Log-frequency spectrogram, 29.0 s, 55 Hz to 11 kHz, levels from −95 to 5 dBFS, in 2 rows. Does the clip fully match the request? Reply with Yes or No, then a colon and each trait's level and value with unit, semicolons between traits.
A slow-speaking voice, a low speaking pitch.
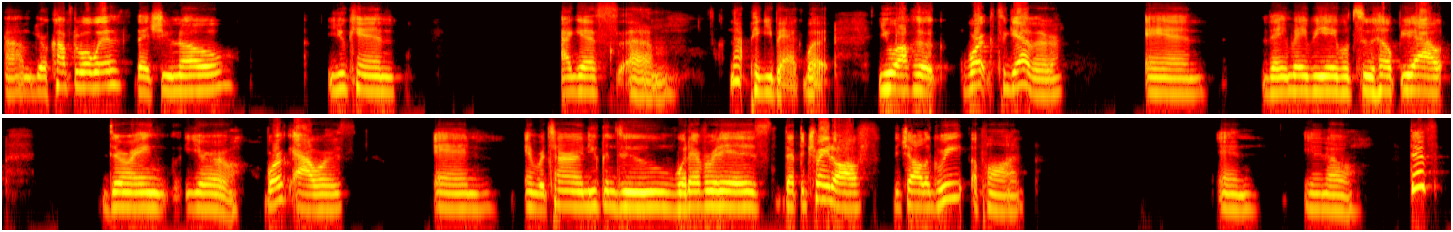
No: slow, 110 wpm; medium, 165 Hz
